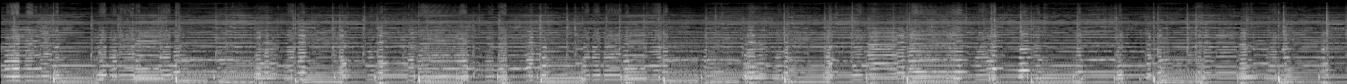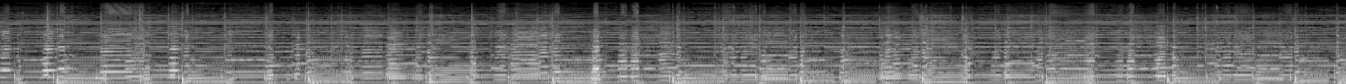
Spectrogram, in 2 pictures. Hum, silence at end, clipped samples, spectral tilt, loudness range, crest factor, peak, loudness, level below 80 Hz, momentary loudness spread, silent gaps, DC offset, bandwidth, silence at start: none; 0 s; under 0.1%; -4.5 dB/octave; 2 LU; 16 dB; 0 dBFS; -16 LUFS; -30 dBFS; 5 LU; none; 1%; 19.5 kHz; 0 s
